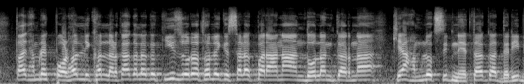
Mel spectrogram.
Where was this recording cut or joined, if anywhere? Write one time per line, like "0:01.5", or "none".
0:03.8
